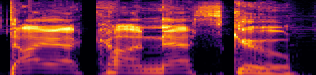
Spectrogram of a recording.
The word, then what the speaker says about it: Diaconescu: Well, it's funny that you say that because when I tell people how to say it, I always tell them that if you break it up, it looks like you're going to kill a diacon with an S and a Q.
